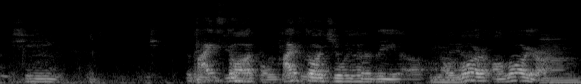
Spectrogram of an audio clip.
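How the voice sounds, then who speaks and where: A man talks with lively intonation against noticeable background noise. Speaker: retired chemistry teacher. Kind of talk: interview answer.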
